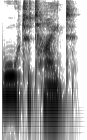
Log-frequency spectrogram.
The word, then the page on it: watertight: British English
